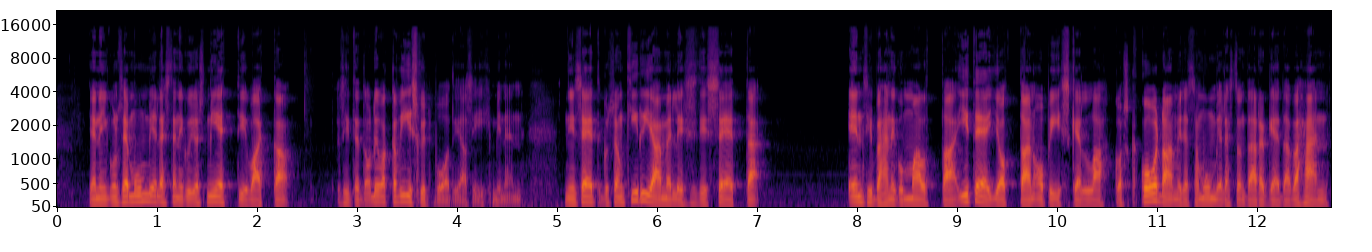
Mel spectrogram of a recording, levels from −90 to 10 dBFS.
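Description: No technical faults are audible.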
